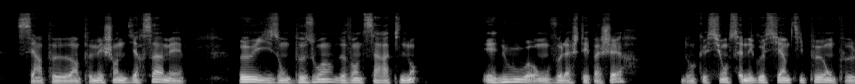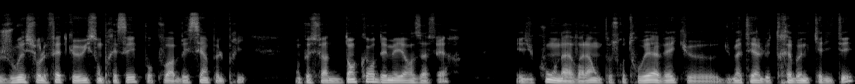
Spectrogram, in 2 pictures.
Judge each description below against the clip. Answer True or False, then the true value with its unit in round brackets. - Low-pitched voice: True (95 Hz)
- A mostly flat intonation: False (3.1 semitones)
